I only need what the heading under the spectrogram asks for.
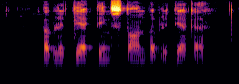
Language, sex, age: Afrikaans, male, 22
